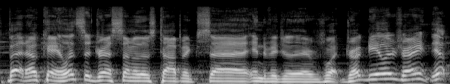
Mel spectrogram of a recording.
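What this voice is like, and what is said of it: Usual voice. Nothing is said of it.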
